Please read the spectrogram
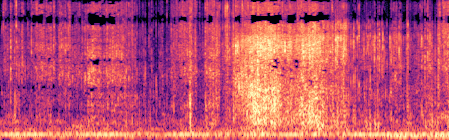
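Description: Cellophane bags of plastic Easter basket grass crinkling as they are handled and pulled from a wire shelf bin, loudest about two and a half seconds in.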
